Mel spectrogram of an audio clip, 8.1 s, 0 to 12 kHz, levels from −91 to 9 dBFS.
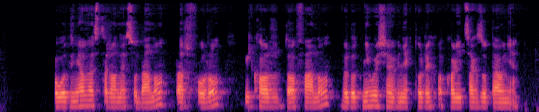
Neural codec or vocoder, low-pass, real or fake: none; 10.8 kHz; real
